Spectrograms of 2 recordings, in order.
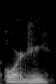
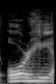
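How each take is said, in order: First: Said in the usual way. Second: Orji said as "or-hee"; alternative pronunciation. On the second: Shown as a demonstration. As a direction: say Orji with an H sound for the J. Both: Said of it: "please tell me it's pronounced Orji".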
